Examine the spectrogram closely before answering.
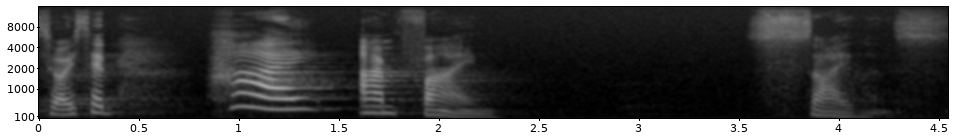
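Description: Against a quiet background, a woman talks with an American accent. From New Jersey. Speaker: storyteller. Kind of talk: storytelling performance. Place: church.

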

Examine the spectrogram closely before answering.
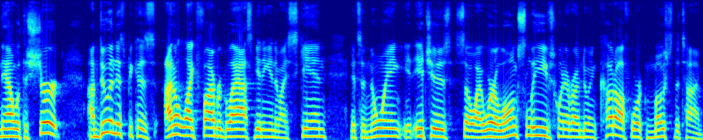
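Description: There is a quiet background. Against it, the talking proceeds at a moderate pace. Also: man, high pitch for a man, ordinary pitch variation. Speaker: car restorer host. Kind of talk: tutorial. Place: garage.

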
